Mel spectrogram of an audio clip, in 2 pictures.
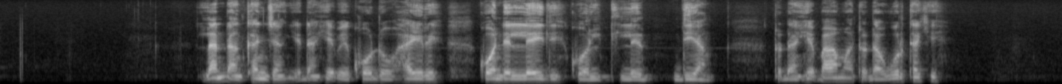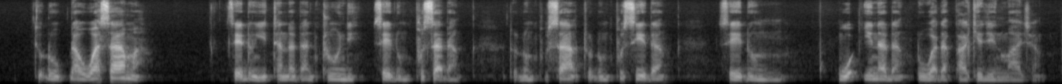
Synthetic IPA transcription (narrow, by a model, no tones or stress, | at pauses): lanɗankaɲd͡ʒanɛ̰ɗanhɛɓɛkʰɔdɔhajɾɛkʰɔndɛlːejdikʰɔle | dijan | tɔɗanhɛɓaːmatɔɗawuɾtakɛ | tɔɗuɗawasaːma | sajɗumitːanaɗantʰuːndisajɗumpusaɗan | tɔɗumatʰɔɗumpusiɗan | sajɗum | woʔʲinaɗanɗumwaɗapaked͡ʒinmaːd͡ʒa̰m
